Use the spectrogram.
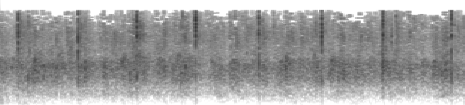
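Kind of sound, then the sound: crowd, audience applause and clapping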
